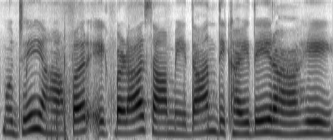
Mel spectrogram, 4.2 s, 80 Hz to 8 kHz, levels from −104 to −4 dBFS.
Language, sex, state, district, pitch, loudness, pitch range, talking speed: Hindi, female, Madhya Pradesh, Dhar, 240 Hz, -15 LUFS, 230-255 Hz, 160 wpm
